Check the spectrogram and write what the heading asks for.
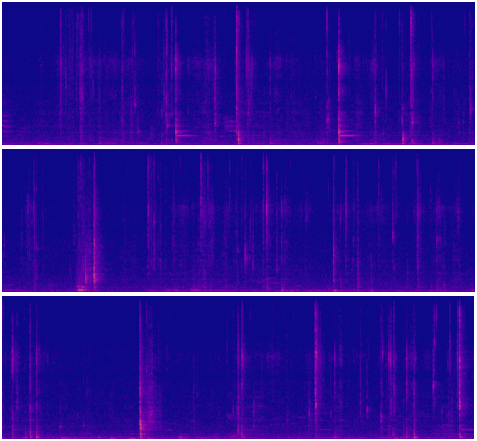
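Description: Raw pork chops being handled in marinade in a stainless steel bowl: faint wet squishing as they are pressed and turned, with scattered light clicks and knocks against the bowl, a few louder than the rest.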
